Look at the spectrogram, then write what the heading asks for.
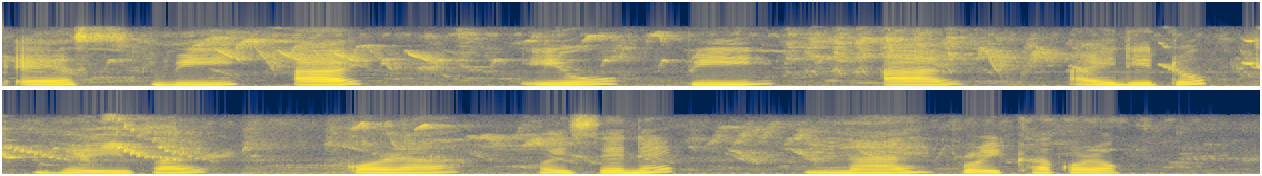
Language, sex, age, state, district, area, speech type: Assamese, female, 18-30, Assam, Dhemaji, urban, read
